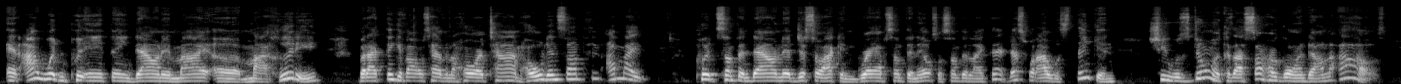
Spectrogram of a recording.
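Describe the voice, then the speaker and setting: An American man with a fairly high-pitched voice talks as a podcast host. He speaks casually and directly to his listeners, as if checking in with them. He is emphatic, often repeating a phrase to press the point. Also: expressive, a little fast, darkish tone. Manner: addresses listeners directly as an audience. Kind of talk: casual chatty check-in and storytelling.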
